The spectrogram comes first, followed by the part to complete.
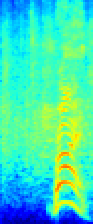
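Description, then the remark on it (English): An audience applauds steadily in a dense wash of clapping, and halfway through one voice rises above it in a loud, arching shout. “I'm saying if the hand clap ain't getting it, figure out what will.”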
